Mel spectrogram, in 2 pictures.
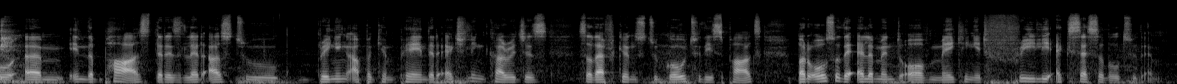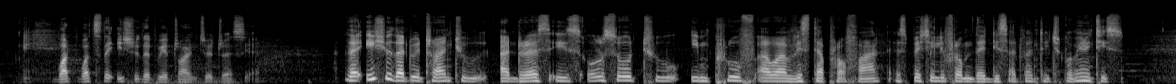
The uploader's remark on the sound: We are coming to you live from the Kruger National Park where SANPARKS will commemorate the 18th South African National Parks Week.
